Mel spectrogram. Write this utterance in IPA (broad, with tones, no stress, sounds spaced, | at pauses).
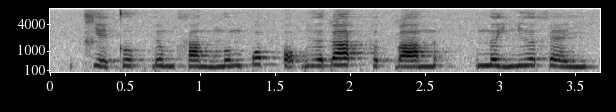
t͡ɕ e˧˩ t̪ o˨˩ k̚ ɗ ə̤˨˩ m x a̤˨˩ n ŋ o˧ m ɓ ɔ˦˥ k̚ ʔ ɔ̰˧˨ ɓ ɨ˧ ə̯ ɗ aː˦˥ k̚ f ə˨˩ t̚ ɓ a˧ n | n ə˧˩ j ɲ ɨ˧ ə̯ x ɛ̤˨˩ j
